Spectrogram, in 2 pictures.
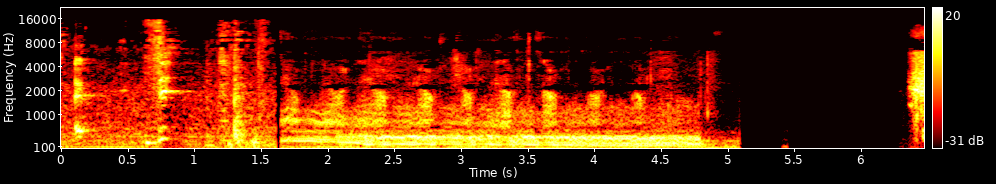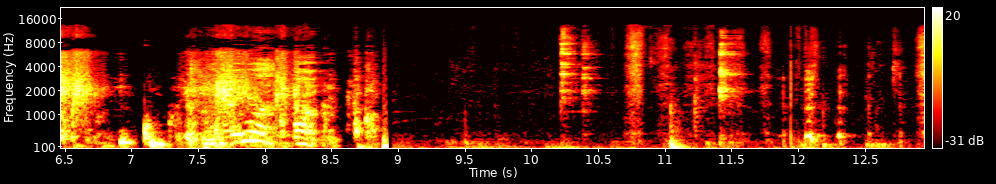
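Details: Fighting cats: a low sustained growling yowl holds for several seconds, then a brief silence, followed by scuffling noise and overlapping voices.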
